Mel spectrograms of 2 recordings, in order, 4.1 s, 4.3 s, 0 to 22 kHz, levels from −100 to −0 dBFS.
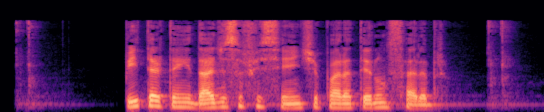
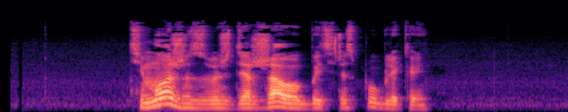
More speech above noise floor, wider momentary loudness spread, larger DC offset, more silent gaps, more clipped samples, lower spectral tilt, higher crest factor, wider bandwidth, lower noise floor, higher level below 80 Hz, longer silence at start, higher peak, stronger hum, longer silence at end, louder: first, 47 dB vs 43 dB; second, 6 LU vs 16 LU; neither; first, 0.87-0.91 s vs none; neither; about the same, -4.5 dB/octave vs -5 dB/octave; about the same, 18 dB vs 22 dB; about the same, 11.5 kHz vs 11 kHz; about the same, -65 dBFS vs -64 dBFS; about the same, -60 dBFS vs -64 dBFS; second, 0.2 s vs 1 s; about the same, -2 dBFS vs -2 dBFS; neither; second, 0.75 s vs 1.05 s; about the same, -19 LUFS vs -21 LUFS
